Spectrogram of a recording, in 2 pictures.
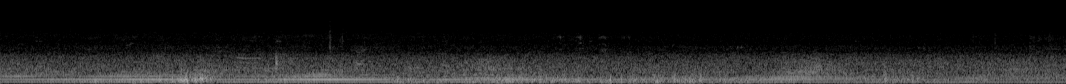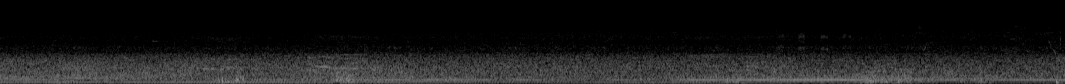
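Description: An engine running steadily at a constant pitch, with a few short knocks, the loudest about two seconds in.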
